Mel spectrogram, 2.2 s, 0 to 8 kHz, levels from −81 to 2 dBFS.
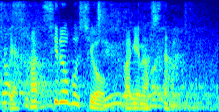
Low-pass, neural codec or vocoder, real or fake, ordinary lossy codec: none; codec, 16 kHz, 8 kbps, FunCodec, trained on Chinese and English, 25 frames a second; fake; none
